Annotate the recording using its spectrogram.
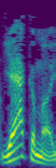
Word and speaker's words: Yakima: Yakima.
